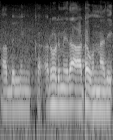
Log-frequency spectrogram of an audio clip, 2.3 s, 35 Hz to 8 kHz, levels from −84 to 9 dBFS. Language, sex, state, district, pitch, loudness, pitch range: Telugu, male, Telangana, Mahabubabad, 120 Hz, -13 LUFS, 120-130 Hz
